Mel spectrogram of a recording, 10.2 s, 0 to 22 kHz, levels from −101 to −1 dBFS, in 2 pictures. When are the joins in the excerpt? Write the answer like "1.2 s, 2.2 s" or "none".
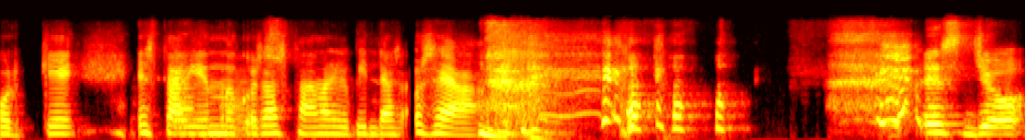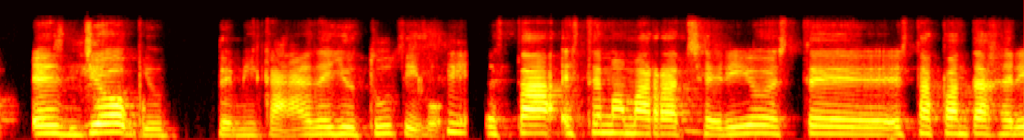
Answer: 2.0 s, 5.8 s, 7.4 s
